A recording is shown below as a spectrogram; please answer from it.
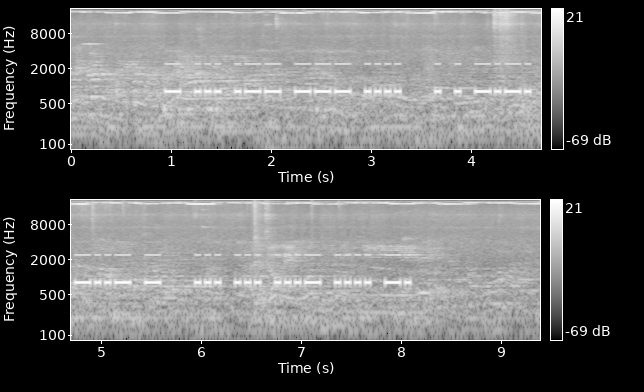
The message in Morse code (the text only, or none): TSWOH EECXT SSVHN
